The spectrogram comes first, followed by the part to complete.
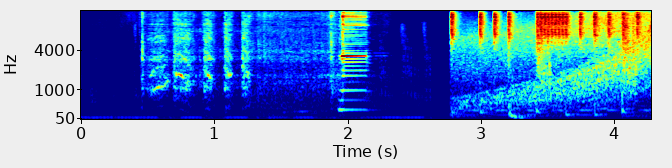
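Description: A car horn gives one short honk about two seconds in, over a low steady rumble. After a brief cut-out a little before three seconds in, music starts.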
